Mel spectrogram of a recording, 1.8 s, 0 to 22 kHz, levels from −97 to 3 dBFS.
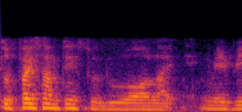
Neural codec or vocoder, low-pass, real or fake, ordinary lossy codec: none; 5.4 kHz; real; Opus, 16 kbps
